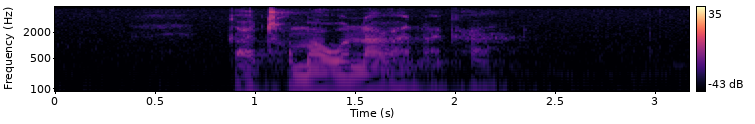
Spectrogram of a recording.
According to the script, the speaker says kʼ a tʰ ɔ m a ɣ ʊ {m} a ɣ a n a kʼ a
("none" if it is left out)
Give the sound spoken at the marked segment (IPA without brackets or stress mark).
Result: n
